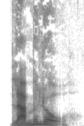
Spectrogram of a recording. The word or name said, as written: lammelår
